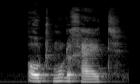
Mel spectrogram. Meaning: meekness, humility
- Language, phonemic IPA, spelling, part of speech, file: Dutch, /oːtˈmu.dəxˌɦɛi̯t/, ootmoedigheid, noun, Nl-ootmoedigheid.ogg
